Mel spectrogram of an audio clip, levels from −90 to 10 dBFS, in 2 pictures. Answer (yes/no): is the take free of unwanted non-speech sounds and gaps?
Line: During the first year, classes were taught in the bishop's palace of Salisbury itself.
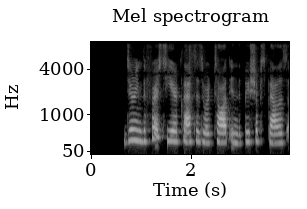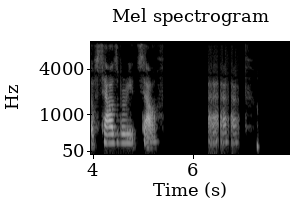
no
